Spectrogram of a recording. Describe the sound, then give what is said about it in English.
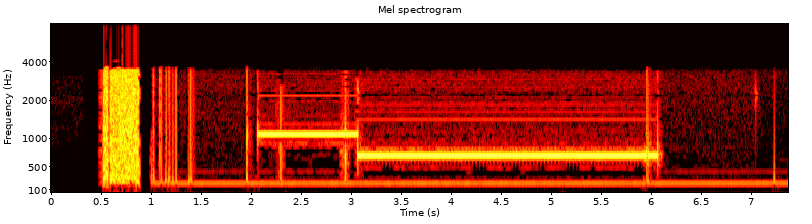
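A short burst of radio static, a few clicks, then a two-tone dispatch alert from a Division 2 Mutual Aid Box Alarm test of alerting receivers at 09:55 hours: a steady higher tone for about a second, followed by a longer lower tone over a faint hum. “This is Qualcomm Mavis Division 2, testing the Division 2 Mutual Aid Box Alarm alerting receivers.”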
